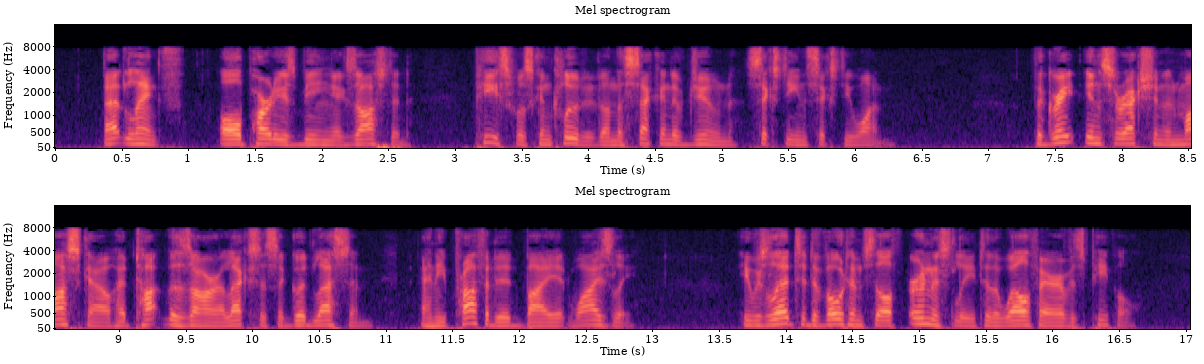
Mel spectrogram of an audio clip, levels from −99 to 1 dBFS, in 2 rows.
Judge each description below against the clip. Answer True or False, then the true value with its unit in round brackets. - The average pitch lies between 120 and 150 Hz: True (135 Hz)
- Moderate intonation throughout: True (3.5 semitones)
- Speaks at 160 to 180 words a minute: True (165 wpm)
